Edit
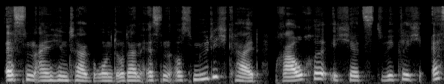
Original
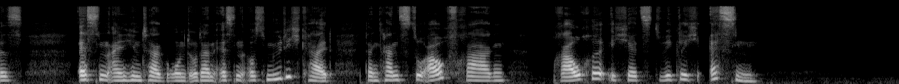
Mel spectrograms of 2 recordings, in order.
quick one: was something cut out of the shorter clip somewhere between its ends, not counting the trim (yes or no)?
yes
